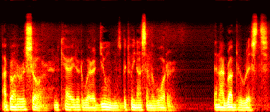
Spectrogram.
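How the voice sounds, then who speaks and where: A man's voice: rumbling low, little pitch movement, a little fast, darkish tone, husky, dull audio. A man acting a brooding, lonely newspaper reporter who tells his own story poetically and intensely in a 1950s radio drama. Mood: brooding, reflective. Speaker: narrator and lead actor. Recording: noisy 1950s radio recording.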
